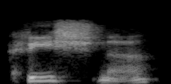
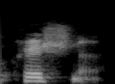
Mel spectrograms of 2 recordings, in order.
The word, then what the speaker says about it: Krishna: Krishna like that and most English speakers are actually pronouncing it right because when they see that they don't go krishna they go krishna which is very very very very close to being exactly right so but technically it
